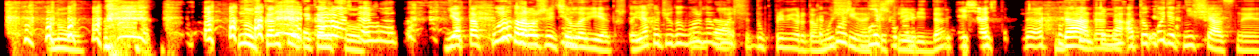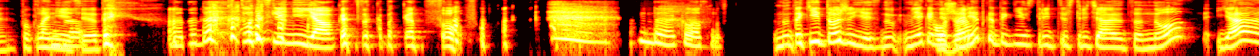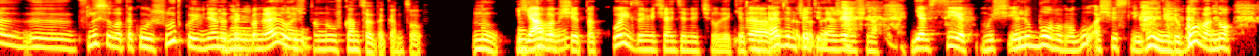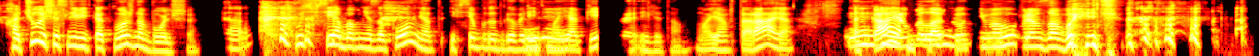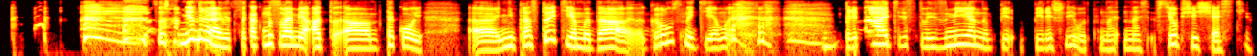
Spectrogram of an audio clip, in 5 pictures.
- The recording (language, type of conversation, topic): Russian, unstructured, Что делать, если вас предали и вы потеряли доверие?
- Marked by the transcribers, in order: tapping; laugh; laughing while speaking: "Хорошая была, да"; chuckle; other background noise; laughing while speaking: "да, принести"; laughing while speaking: "да-да-да"; chuckle; laughing while speaking: "Кто, если не я, в конце-то концов?"; laugh; laugh; laughing while speaking: "Тоже"; laugh; laugh; laugh; laugh; laughing while speaking: "забыть"; laugh; laugh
